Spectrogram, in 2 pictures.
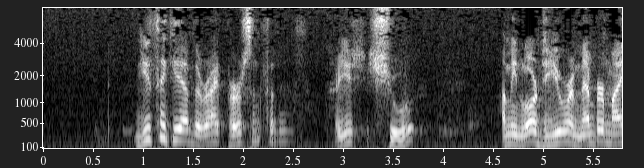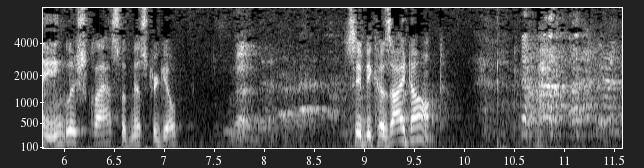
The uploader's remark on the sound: Recorded Live at Grace Harvest Church, Holiday, FL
